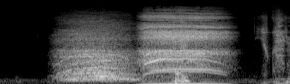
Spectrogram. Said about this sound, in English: It was like a gasp. Gasp. Okay. Like, oh my gosh, you got it right.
